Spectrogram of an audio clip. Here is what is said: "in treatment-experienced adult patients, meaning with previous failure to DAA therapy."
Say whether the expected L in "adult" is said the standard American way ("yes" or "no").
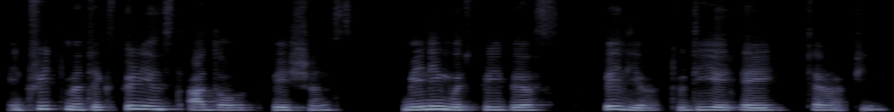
yes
